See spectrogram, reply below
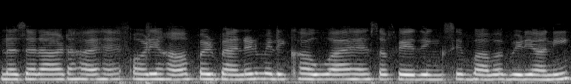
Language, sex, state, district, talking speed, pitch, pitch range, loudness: Hindi, female, Delhi, New Delhi, 180 wpm, 235 Hz, 230-245 Hz, -13 LUFS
